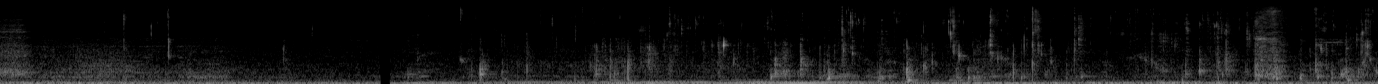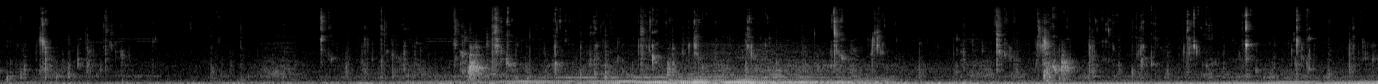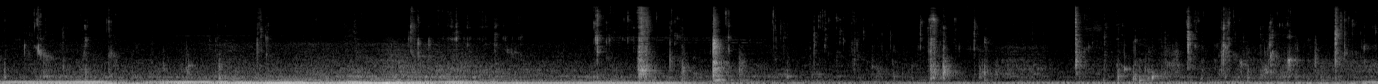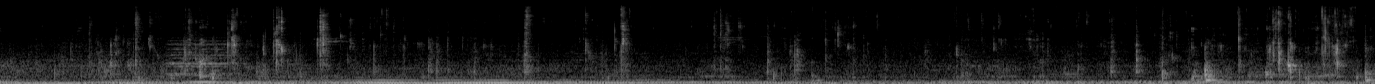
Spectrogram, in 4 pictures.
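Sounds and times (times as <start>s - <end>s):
low rumble: 0.0s - 3.8s, 26.5s - 34.4s
close chewing with wet mouth smacks: 4.0s - 55.0s.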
